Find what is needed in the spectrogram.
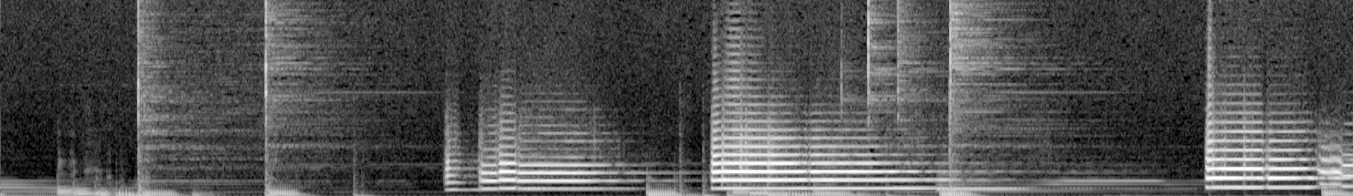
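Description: Instrumental music: long held brass-like notes over short, punchy low hits.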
